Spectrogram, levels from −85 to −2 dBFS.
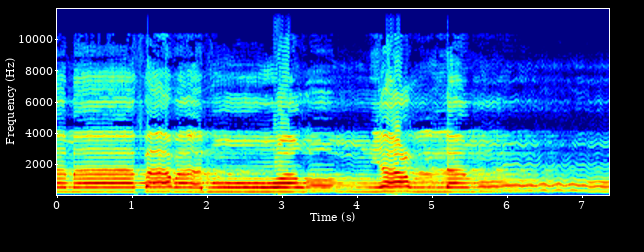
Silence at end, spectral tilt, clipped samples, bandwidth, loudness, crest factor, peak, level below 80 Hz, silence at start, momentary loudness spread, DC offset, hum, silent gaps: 0 s; -1 dB/octave; 0.3%; 10 kHz; -11 LUFS; 12 dB; 0 dBFS; -66 dBFS; 0 s; 15 LU; under 0.1%; none; none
